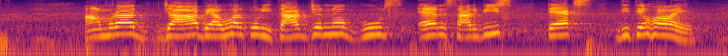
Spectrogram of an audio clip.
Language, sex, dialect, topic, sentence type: Bengali, female, Northern/Varendri, banking, statement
